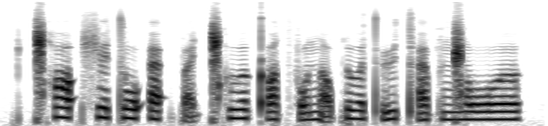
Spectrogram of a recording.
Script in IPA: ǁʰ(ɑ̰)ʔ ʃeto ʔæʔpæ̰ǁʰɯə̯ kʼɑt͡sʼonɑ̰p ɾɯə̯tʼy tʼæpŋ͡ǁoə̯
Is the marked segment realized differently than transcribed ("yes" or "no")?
yes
